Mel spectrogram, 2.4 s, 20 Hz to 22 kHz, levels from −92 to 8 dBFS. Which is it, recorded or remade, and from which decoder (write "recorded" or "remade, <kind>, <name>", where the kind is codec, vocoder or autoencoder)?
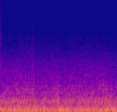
recorded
